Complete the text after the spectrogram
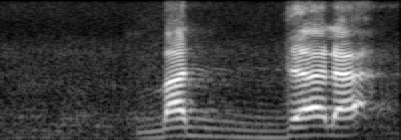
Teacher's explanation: دال میں شدد ہے اور شدیدہ حروف میں سے سختی کے ساتھ اس حرف کو ادا کرنا ہے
